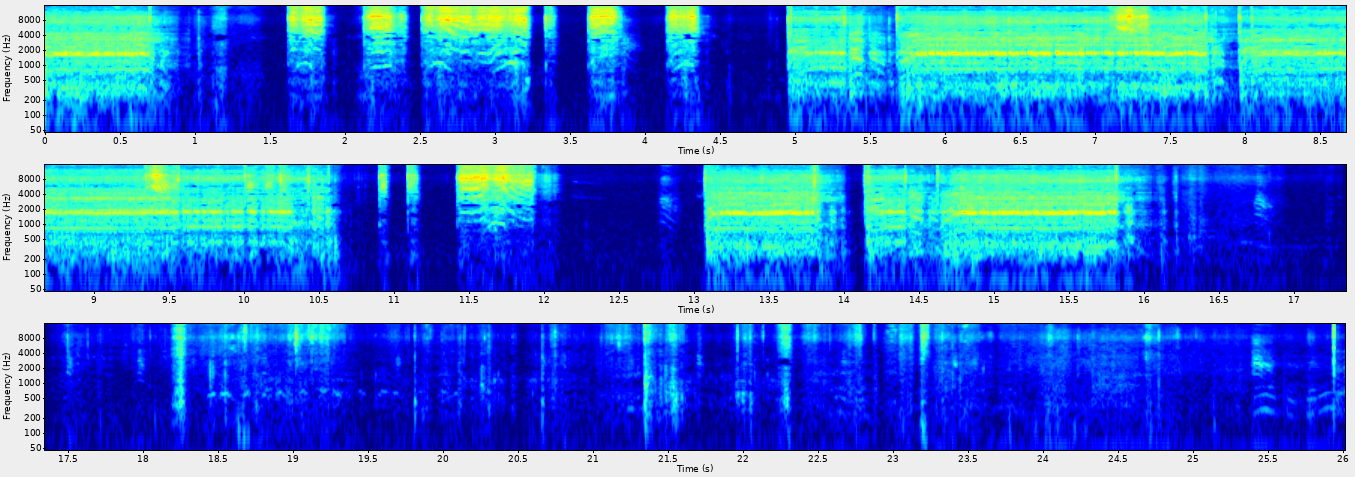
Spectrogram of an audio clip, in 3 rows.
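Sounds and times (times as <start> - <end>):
electric motor whining: 0.0 - 0.9, 5.0 - 10.7, 13.1 - 16.1.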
